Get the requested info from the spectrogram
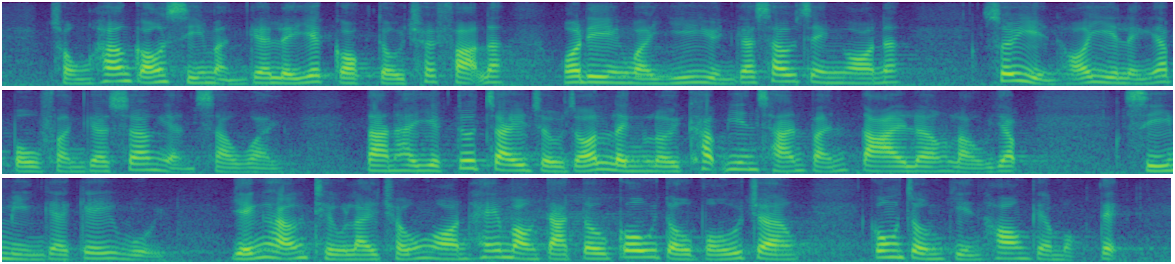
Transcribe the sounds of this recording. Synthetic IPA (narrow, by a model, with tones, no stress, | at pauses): t͡sʰʊ˨˩ŋɦœː˥ŋkɔː˨˥ŋsiː˨˧mɐ˨˩nkɛː˧le˨˧jɪ˥t̚kɔː˧k̚t̪o˨wt͡ʃʰɵ˥t̚faː˧t̚laː˥ | ŋɔː˨˧d̪e˨jɪ˨ŋwɐ˨˩jːiː˨˧jyː˨˩nkɛː˧sɐ˥wt͡sɪ˧ŋːɔː˧nɛː˥ | sɵ˥ɥjiː˨˩nɦɔː˨˥jiː˨˧lɪ˨ŋjɐ˥t̚po˨wfɐ˨nkɛː˧sœː˥ŋjɐ˨˩nsɐ˨wːɐ˨˩j | t̪aː˨nɦɐ˨jːɪ˨k̚t̪ʊ˥wt͡sɐ˧jt͡so˨wt͡sɔː˨˥lɪ˨ŋlɵ˨ɥkʰɐ˥p̚jiː˥nt͡sʰaː˨˥npɐ˨˥nt̪aː˨jlœː˨˧ŋlɐ˨˩wjɐ˨p̚ | siː˨˧miː˨nkɛː˧ke˥jwuː˨jː | ɪ˨˥ŋɦœː˨˥ŋt̪ʰiː˨˩wlɐ˨jt͡ʃʰo˨˥wŋɔː˧nɦe˥jmɔː˨ŋt̪aː˨t̚t̪o˧wko˥wt̪o˨wpo˨˥wt͡ʃœː˨˧ŋ | kʊ˥ŋt͡sʊ˧ŋkiː˨nɦɔː˥ŋkɛː˧mʊ˨k̚t̪ɪ˥k̚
